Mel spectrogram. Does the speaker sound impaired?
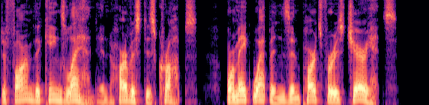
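No.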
